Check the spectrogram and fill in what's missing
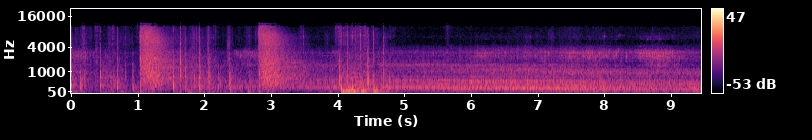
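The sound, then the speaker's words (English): Two loud, sharp gunshots crack about two seconds apart, the first one missing, each trailing off in a brief echo, followed by a deep thud and a steady low mechanical rumble with no talking. “Yancey got two shots. The first one missed me.”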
